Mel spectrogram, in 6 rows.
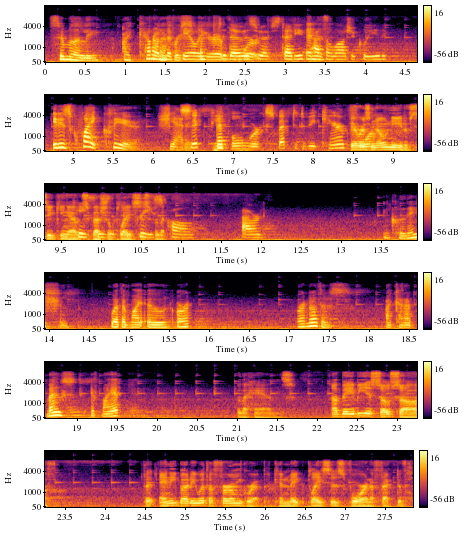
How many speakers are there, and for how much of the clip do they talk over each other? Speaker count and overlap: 6, about 17%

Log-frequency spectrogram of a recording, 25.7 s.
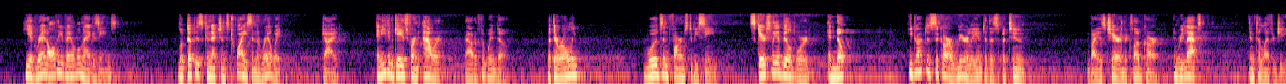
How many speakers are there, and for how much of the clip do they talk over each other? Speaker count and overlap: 1, no overlap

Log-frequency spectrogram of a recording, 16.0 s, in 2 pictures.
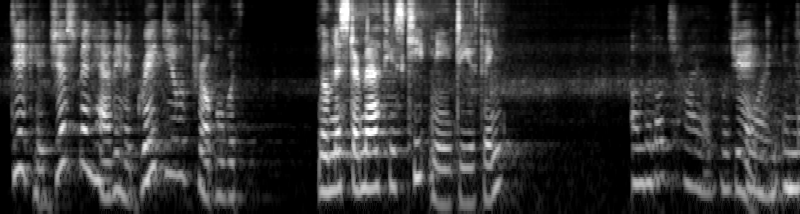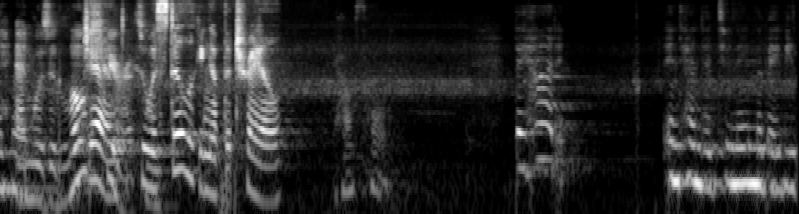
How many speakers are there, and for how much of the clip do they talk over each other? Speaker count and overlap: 3, about 13%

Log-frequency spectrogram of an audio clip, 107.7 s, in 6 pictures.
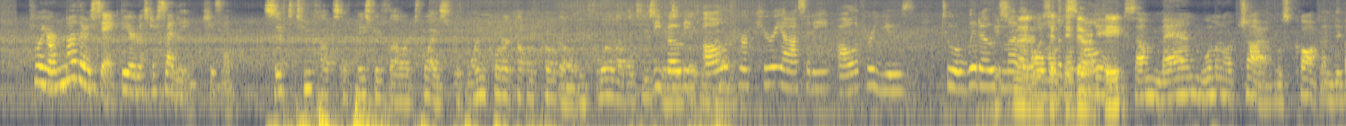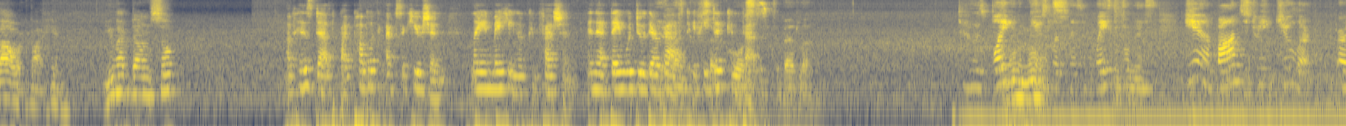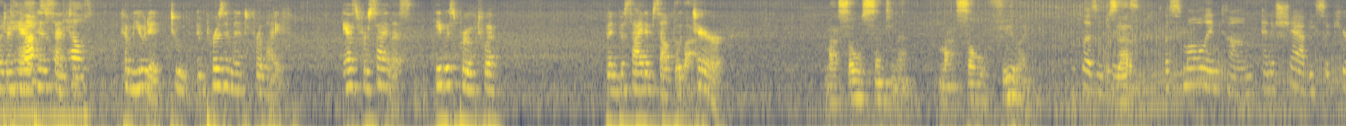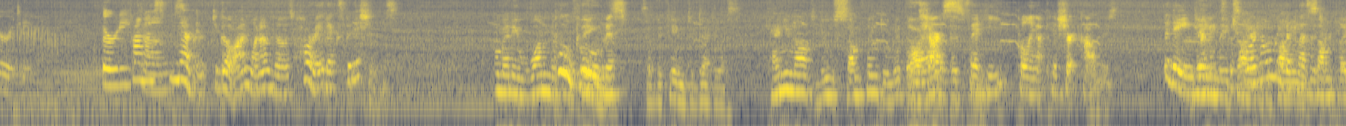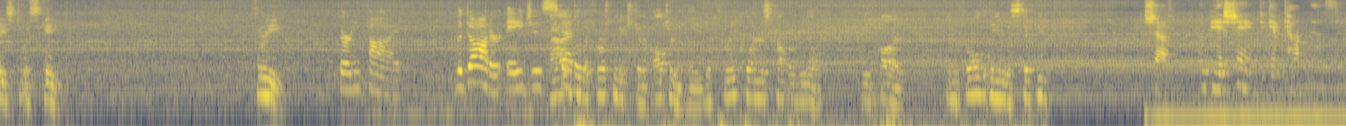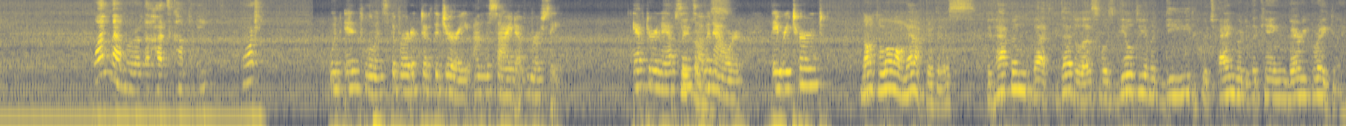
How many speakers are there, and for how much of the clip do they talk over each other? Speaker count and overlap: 8, about 18%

